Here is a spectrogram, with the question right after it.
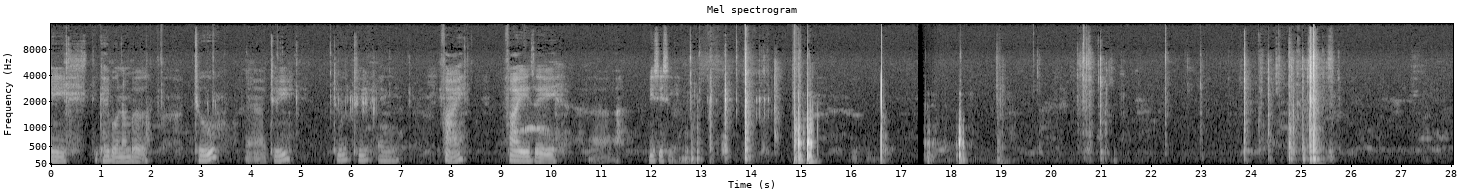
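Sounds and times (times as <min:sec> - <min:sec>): equipment handled on wooden desk: 0:14.2 - 0:15.4, 0:17.5 - 0:18.3
thumps on desk: 0:14.9 - 0:15.4, 0:17.5 - 0:18.3.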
